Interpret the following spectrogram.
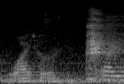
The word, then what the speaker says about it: Whitehorn: And I think I said your last name wrong, Whitehorn. Whitehorn? Yeah. Wharton. I said Wharton.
